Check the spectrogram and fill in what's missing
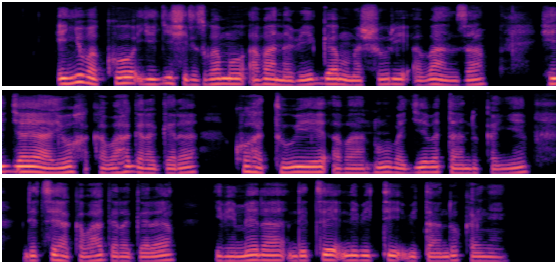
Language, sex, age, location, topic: Kinyarwanda, male, 36-49, Nyagatare, education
